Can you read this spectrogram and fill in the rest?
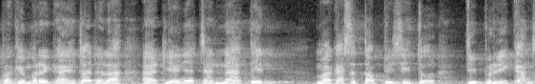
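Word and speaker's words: جَنَّاتٍ: Maka bacanya jannatin. Nasabnya bukan jannatan tapi jannatin.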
